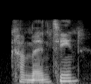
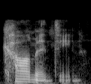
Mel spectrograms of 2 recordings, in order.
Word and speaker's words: commenting: I think you stressed the second syllable instead of the first syllable. So you said commenting, but you should say commenting.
